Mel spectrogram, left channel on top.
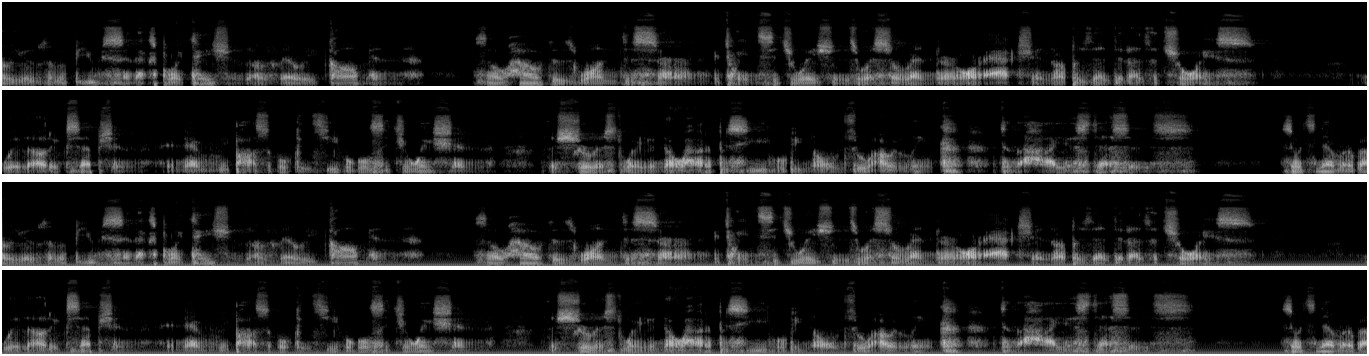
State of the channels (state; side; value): noise; right; hum, 17 dB below the sound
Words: of abuse and exploitation are very common. So how does one discern between situations where surrender or action are presented as a choice? Without exception, in every possible conceivable situation, the surest way to know how to proceed will be known through our link to the highest essence. So it's never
